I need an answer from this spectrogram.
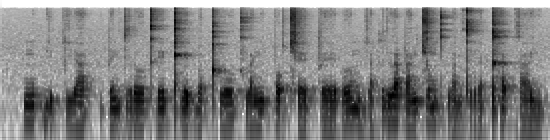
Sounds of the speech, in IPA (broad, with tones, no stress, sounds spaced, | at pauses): ŋ u˥˩ k̚ j i˨˩ t̚ f i˧ a̯ | p e˦˥ n k r ɤː˧ kʰ eː˦˥ t̚ kʰ l e˦˥ ʔ b a˦˥ p̚ kʰ l oː˧ kʰ ɯ˧ a̯ ŋ e˥˩ k̚ p ɔ˦˥ ʔ t͡ɕʰ ɛː˨˩ k̚ f ɛː˩˦ ʔ ɤː˥˩ m b i˩˦ a̯ p r ɯ˥˩ a̯ p a˦˥ ŋ t͡ɕ o˥˩ m kʰ w a˨˩ ŋ t r a˨˩ t̚ kʰ a˥˩ t̚ k a˦˥ j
